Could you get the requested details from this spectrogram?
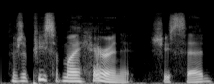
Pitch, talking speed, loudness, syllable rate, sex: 130 Hz, 280 wpm, -18 LUFS, 6.7 syllables/s, male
